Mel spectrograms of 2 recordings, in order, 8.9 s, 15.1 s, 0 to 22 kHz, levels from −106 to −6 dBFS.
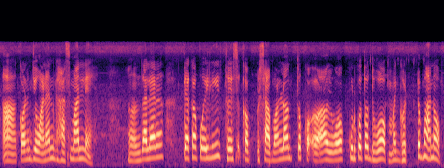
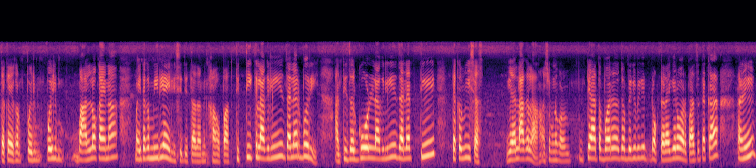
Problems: constant background noise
